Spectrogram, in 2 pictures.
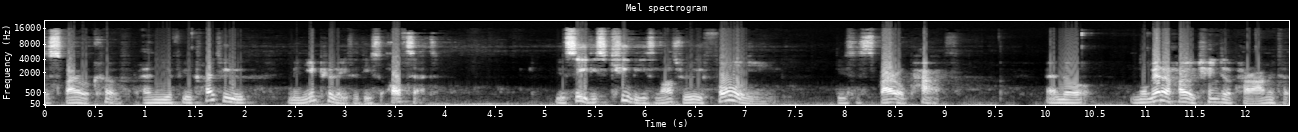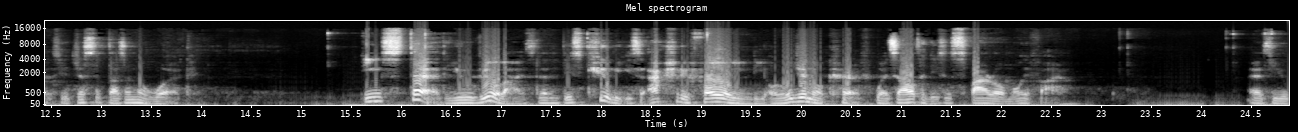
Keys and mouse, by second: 1.5-10.4 drag, 12.1-15.3 drag, 18.9 click, 23.2 click, 24.6 click.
